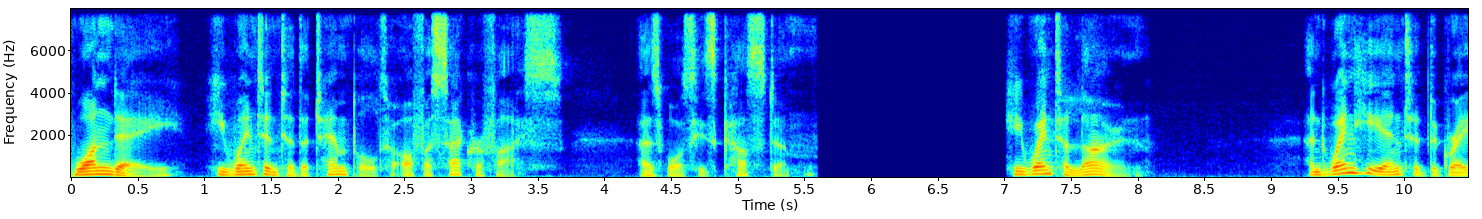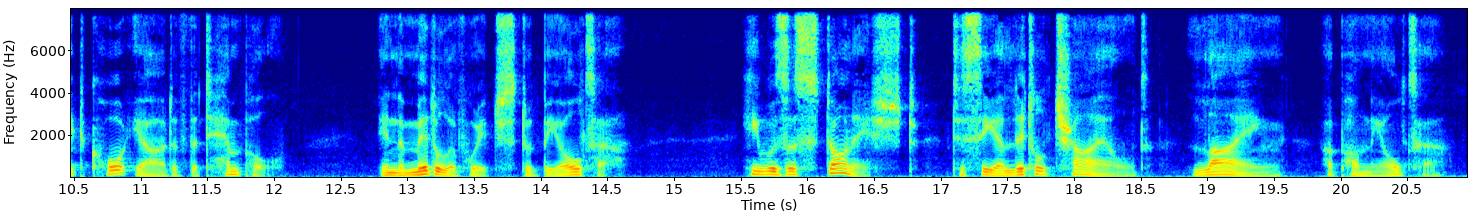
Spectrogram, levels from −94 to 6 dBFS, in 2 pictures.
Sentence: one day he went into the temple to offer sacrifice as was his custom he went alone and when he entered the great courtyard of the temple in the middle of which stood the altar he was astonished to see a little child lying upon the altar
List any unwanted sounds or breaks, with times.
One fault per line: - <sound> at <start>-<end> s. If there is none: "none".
none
